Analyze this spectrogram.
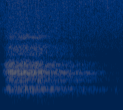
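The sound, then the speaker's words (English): One long, soft breath, airy and steady, slowly fading over nearly two seconds, taken during a calm guided breathing exercise. “Breathe in, breathe out,”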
